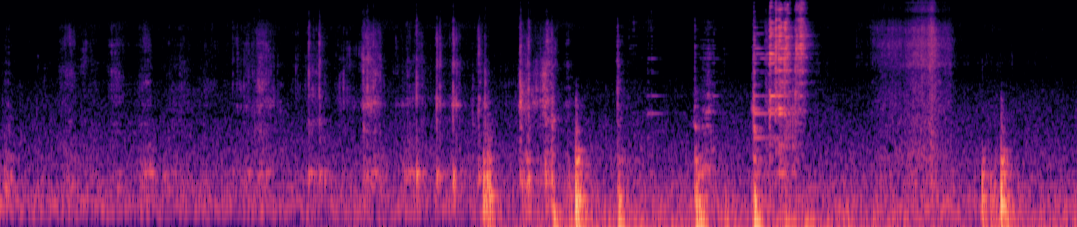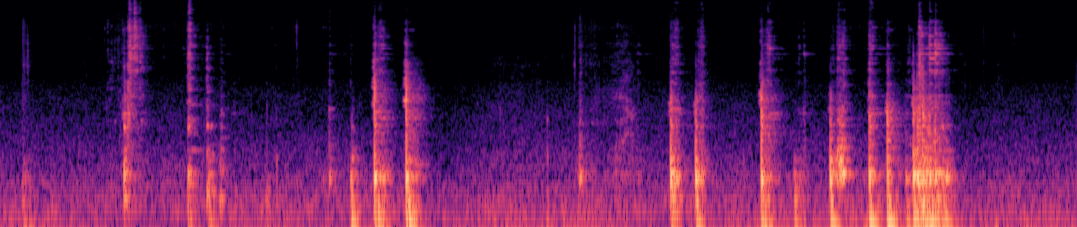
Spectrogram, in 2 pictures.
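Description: Irregular knocks and clinks of a chef's knife and a wooden cutting board being handled over a stainless steel kitchen sink, coming faster and louder near the end.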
